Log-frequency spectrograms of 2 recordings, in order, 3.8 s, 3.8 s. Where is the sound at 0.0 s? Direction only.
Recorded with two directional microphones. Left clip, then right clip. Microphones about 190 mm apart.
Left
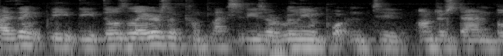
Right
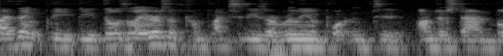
45° left (ahead or behind).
